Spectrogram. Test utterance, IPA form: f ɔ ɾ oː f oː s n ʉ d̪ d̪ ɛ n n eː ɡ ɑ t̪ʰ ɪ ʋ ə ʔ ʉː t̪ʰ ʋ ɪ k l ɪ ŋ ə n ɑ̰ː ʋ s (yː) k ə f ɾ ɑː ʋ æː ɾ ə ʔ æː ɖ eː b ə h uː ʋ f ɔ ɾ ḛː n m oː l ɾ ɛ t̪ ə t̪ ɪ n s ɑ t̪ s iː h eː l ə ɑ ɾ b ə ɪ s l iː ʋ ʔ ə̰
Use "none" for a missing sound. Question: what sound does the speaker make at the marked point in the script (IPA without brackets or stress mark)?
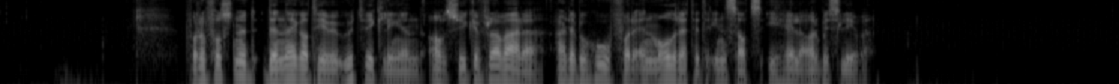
yː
